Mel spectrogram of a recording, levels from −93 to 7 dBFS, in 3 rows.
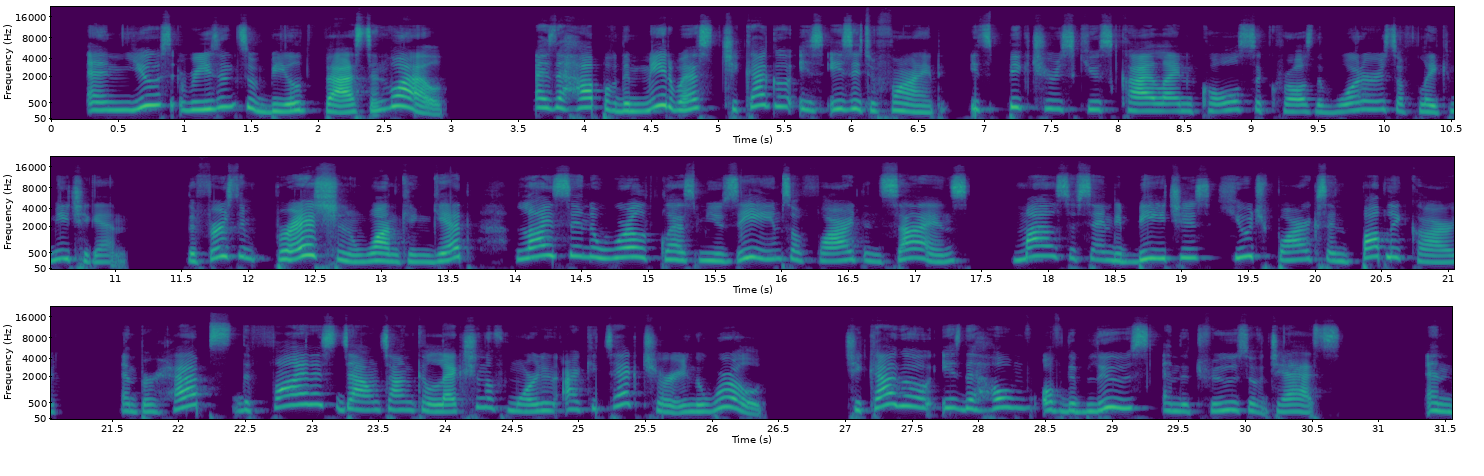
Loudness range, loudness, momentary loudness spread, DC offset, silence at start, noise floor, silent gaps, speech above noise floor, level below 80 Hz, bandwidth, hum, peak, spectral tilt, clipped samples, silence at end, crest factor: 5 LU; -33 LUFS; 10 LU; under 0.1%; 0.25 s; under -90 dBFS; 3.01-3.60 s, 11.11-11.51 s, 17.42-17.71 s, 21.13-21.55 s, 26.42-26.99 s, 30.73-31.32 s; over 57 dB; -62 dBFS; 17.5 kHz; none; -10 dBFS; -2 dB/octave; under 0.1%; 0 s; 24 dB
